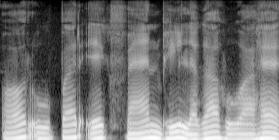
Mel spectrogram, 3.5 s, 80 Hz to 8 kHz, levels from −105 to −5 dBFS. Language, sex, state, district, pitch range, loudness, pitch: Hindi, male, Jharkhand, Ranchi, 115-130 Hz, -12 LUFS, 120 Hz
